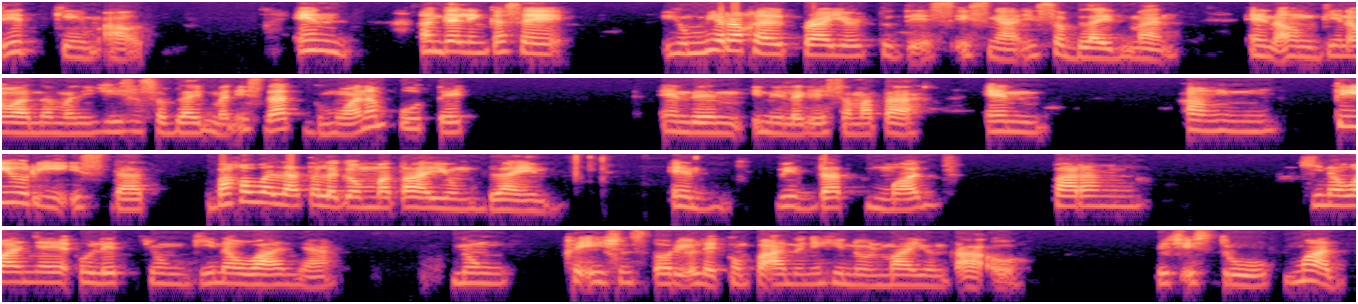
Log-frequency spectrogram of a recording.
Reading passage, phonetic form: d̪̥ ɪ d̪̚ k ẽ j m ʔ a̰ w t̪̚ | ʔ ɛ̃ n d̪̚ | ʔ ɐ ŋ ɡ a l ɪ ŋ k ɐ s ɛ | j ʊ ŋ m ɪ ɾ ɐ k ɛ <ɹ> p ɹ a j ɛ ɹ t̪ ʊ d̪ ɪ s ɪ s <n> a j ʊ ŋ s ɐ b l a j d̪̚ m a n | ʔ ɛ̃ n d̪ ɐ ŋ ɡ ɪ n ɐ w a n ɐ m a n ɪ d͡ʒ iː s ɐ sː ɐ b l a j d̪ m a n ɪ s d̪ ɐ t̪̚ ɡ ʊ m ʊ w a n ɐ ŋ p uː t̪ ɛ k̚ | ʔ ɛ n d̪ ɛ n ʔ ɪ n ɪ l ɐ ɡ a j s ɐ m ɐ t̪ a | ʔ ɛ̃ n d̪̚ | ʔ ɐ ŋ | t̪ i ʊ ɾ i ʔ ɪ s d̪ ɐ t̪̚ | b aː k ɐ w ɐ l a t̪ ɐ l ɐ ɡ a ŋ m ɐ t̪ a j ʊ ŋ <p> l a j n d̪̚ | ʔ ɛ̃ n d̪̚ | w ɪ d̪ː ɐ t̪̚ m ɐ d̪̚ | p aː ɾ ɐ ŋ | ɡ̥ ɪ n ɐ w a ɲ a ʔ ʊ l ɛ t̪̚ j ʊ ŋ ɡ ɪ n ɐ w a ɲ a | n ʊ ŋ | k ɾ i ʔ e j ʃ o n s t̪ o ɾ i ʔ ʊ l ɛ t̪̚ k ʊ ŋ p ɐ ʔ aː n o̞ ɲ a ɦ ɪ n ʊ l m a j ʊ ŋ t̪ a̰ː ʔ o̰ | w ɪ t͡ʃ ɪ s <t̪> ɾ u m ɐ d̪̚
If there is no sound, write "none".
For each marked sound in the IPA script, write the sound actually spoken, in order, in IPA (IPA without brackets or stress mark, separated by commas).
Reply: l, ŋ, b, t̪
